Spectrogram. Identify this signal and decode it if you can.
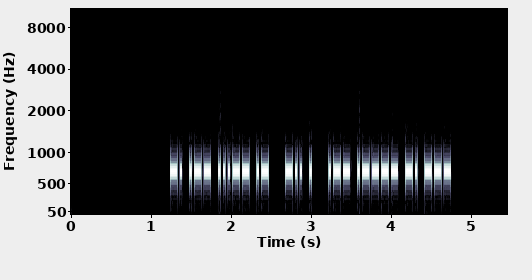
Morse code, heard as a keyed tone, about 40 wpm, 700 Hz. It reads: NW3A DE W1NO
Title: USA Callsign DE Callsign - 4 Characters - 40wpm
